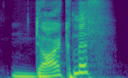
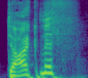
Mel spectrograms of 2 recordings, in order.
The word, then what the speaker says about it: Dartmouth: I think back when I was on Mid Mornings, that people actually pronounce Dartmouth as Darkmouth. That people actually say a K instead of a T in the middle. So it's Darkmouth and not Dartmouth.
